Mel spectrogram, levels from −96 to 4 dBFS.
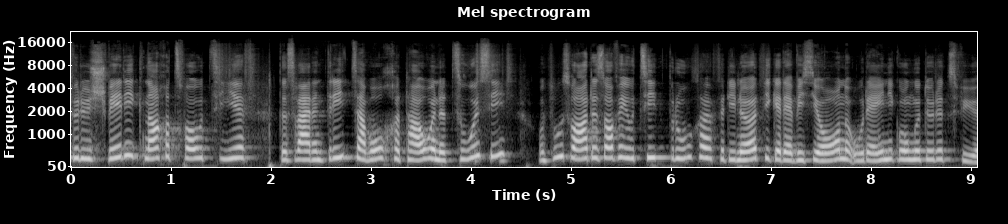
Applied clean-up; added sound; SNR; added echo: neural mask model DeepFilterNet 3.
